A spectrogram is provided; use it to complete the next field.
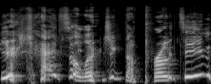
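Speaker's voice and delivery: very high voice, choking back laughter. Asking another speaker about their cat's allergy, stifling laughter. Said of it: "trying not to laugh".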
